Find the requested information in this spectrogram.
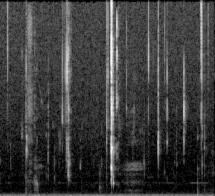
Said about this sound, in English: The giant doughy creature begins chewing.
